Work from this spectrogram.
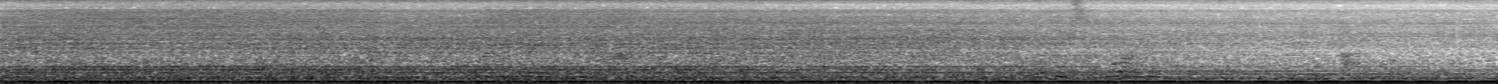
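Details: Hotel room air conditioner running with a steady loud hum and a rough pulsing about twice a second that never settles; the unit is noisy, cause unclear.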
